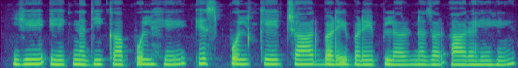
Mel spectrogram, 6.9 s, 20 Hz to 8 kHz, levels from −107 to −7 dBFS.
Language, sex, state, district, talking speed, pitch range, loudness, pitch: Hindi, female, Uttar Pradesh, Etah, 145 wpm, 185-205 Hz, -27 LUFS, 195 Hz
